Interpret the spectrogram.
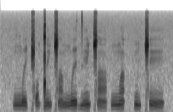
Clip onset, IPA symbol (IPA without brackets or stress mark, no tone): ŋʷ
